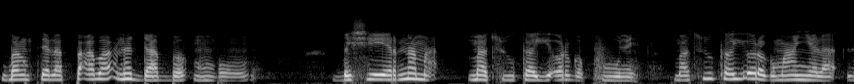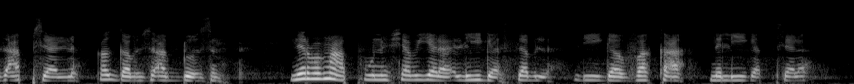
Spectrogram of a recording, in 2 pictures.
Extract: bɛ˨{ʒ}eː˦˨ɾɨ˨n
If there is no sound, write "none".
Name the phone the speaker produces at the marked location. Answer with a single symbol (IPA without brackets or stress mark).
ʃ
